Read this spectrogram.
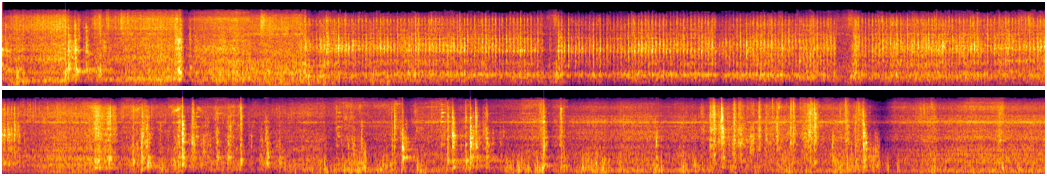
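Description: A small diesel engine runs steadily nearby.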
